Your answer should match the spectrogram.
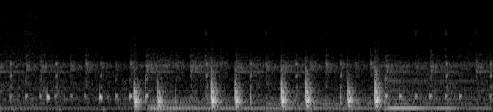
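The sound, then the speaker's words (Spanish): Soft knocking on a wooden door, a series of muffled taps in quick pairs, about four double knocks, over a low steady hum with no voices. “mientras cabeceaba, casi dormitando, de repente se oyeron unos golpeteos, como si suavemente tocaran, tocaran a la puerta de mi cuarto.”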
